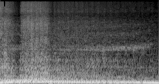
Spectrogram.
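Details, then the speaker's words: 1970 Chevy C10 truck first drive in many years: short deep V8 rev, uneven and lumpy; runs terrible, owner says not timed and carburetor needs work, possibly bad gas; belt squeak also noted. "oh it runs terrible it's not timed the carburetor is always crap"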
